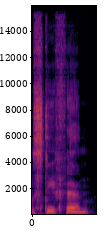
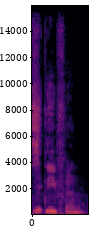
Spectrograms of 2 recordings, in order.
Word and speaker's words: Stephen: record, Steven loves it when you call him Steve Finn. I do not. Don't It you is ever pronounced call me that. Stephen.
